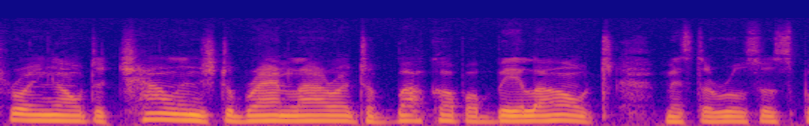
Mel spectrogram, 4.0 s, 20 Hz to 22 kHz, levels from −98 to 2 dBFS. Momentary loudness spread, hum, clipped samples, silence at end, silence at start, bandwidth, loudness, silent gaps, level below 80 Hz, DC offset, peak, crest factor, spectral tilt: 7 LU; none; under 0.1%; 0.1 s; 0.05 s; 9.2 kHz; -28 LUFS; none; -58 dBFS; under 0.1%; -14 dBFS; 14 dB; -8.5 dB/octave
